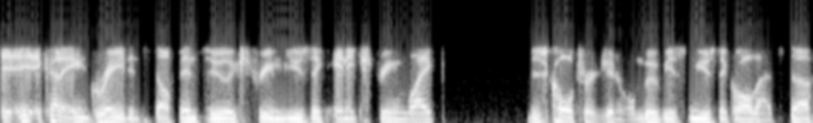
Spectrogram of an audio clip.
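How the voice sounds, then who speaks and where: Here is a man with an Ohio accent and a fairly low pitch. He talks at a fairly quick pace. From US Midwest, southern Ohio. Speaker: podcast host. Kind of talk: interview. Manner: animated.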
